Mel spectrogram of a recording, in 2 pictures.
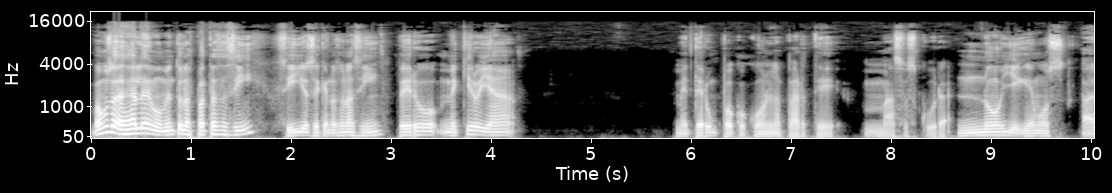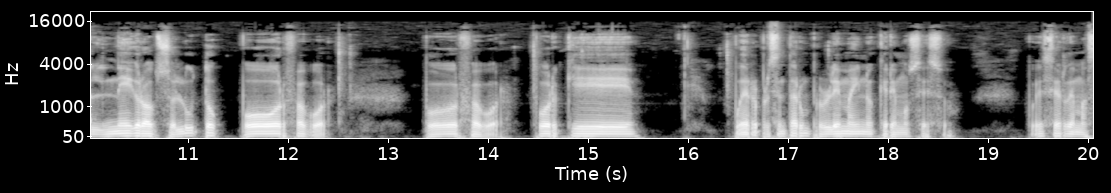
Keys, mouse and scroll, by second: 0.1-1.1 middle drag, 1.7 middle click, 2.5 shift+middle click, 3.4-4.5 shift+middle drag, 5.2 click, 6.8 click, 8.0-10.8 drag, 12.4 middle click, 13.5 f, 14.6 click, 15.5-16.5 shift+middle drag, 16.9 middle click, 17.5 shift+middle click, 18.9 middle click.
